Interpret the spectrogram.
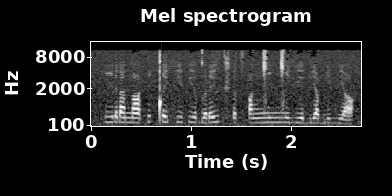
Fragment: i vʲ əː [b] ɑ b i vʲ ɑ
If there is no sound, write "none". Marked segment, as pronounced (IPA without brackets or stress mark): bʲ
